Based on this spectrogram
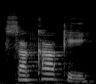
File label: "Sakaki", pronounciations; Fourth Way; Beelzebub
